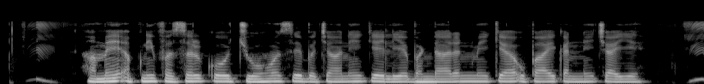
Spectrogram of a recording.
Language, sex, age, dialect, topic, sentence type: Hindi, male, 18-24, Garhwali, agriculture, question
